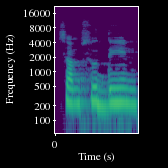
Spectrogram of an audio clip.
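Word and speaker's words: شمس الدین: अलाउद्दीन जलालुद्दीन सलाल शमशुद्दीन। ठीक है? यहां पर भी वही है शम शुद्दीन यहां पर अलिफ और लाम यहां भी दोनों साइलेंट है।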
